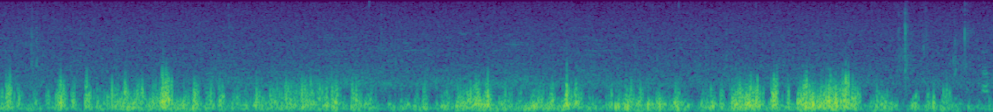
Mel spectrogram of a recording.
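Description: Gusty wind rumbles and buffets loudly outdoors.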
